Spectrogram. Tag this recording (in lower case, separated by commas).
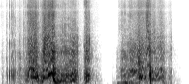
zipper (clothing), home sounds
